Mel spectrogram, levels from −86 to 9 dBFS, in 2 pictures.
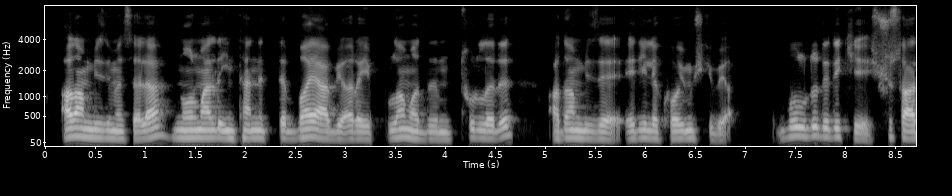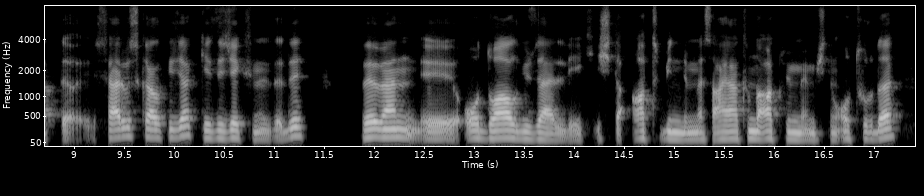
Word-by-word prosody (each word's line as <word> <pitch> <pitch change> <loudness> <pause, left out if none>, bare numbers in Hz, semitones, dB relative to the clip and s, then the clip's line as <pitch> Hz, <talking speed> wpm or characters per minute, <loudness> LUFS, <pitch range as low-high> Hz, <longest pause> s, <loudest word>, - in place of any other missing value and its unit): Adam 135 -1 +6
bizi, 115 -1 -1
mesela 115 +6 +1
normalde 120 0 +3
internette 115 -1 -2
bayağı 120 -4 +5
bir 110 - -1
arayıp 105 -1 -1
bulamadığım 105 -5 -2
turları 120 +3 -1 0.4
adam 120 +1 0
bize 110 -1 -2 0.2
eliyle 110 +1 -2
koymuş 110 +1 -2
gibi - - -7 0.5
buldu 140 +3 -1
dedi 135 -1 -2
ki, 130 - -4
şu - - -8
saatte 430 - +2 0.3
servis 130 +4 +1
kalkacak, 125 +4 0
gezeceksiniz 115 -1 -4
dedi 145 +2 -2 0.6
ve 125 +1 +5
ben, 125 0 +4
eee, - - 0
o 115 -1 0
doğal 115 -1 +6
güzellik, 100 -3 -2
işte, - - -5
at - - -2
bindim 100 -1 -1
mesela, 100 +1 -1
hayatımda 110 +1 +2
at 110 0 +1
binmemiştim. 95 -1 -4
O 105 - -4
turda, 115 +6 0
115 Hz, 135 wpm, -22 LUFS, 105-125 Hz, 0.6 s, Adam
